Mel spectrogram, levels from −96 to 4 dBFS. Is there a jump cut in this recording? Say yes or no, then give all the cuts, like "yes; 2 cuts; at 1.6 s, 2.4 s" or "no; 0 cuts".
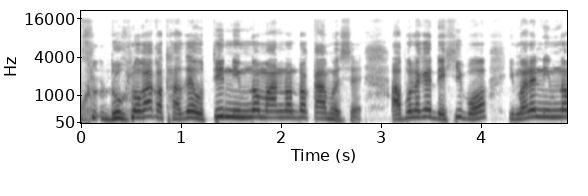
no; 0 cuts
